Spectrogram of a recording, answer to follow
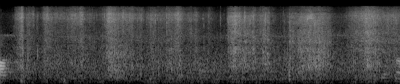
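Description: Footsteps crunching through thick, dry fallen leaves: a person walking away, a run of uneven crunches.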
